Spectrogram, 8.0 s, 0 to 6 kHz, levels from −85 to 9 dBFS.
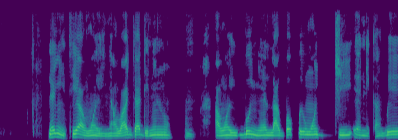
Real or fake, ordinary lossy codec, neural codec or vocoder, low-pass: real; none; none; 5.4 kHz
